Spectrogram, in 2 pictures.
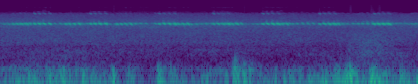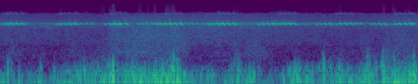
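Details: Crickets chirp on a hillside in Zorlesti, Romania, a shrill pulsed note repeated in short steady bursts, partly masked by heavy low-pitched wind rumble that grows toward the end.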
